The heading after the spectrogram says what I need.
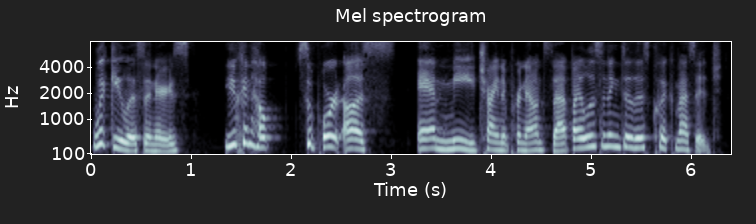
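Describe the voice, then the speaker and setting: A woman's voice: on the high side, lively intonation, normal speed, no room sound, studio quality. A woman co-hosting a podcast, reading encyclopedia articles aloud and adding casual commentary.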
